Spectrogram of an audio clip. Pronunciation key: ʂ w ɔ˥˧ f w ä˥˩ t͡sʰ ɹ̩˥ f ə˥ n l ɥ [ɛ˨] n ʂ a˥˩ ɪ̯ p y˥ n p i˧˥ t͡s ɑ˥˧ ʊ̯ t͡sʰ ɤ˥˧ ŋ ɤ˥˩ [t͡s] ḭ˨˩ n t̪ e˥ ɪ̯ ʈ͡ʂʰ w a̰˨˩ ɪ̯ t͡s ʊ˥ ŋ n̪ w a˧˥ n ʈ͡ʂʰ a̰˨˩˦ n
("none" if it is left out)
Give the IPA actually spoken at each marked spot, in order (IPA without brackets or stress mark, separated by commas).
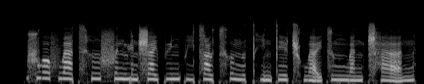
ɛ˨, t̪ʰ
